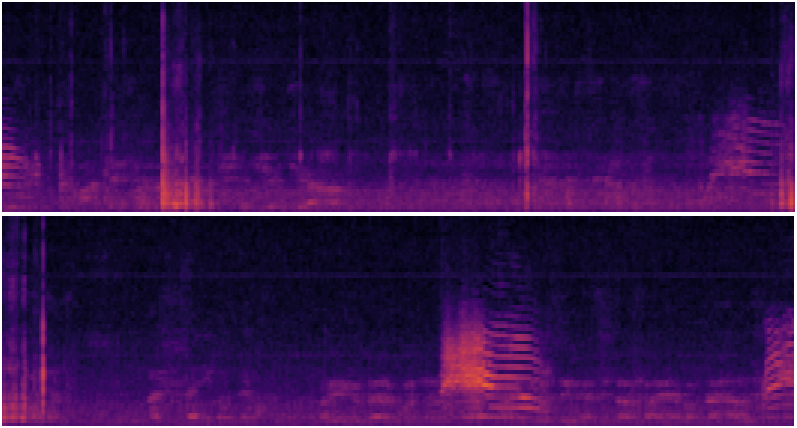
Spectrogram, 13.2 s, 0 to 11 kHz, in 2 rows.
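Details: Pet male cat meowing while being fed a fishy treat indoors, recorded after midnight in March 2018; several bright, wavering meows around six to seven seconds, a louder drawn-out one near ten seconds and another at the end, with a person talking and clicks.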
